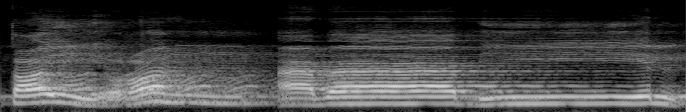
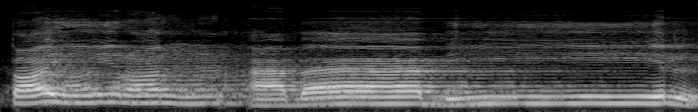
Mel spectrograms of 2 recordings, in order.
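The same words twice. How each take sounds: No difference in how they are said.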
